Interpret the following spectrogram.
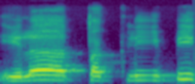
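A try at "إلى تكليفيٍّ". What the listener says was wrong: Ini ya nisbah, harus dibaca tuntas. Ya, ila taklifiyin.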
